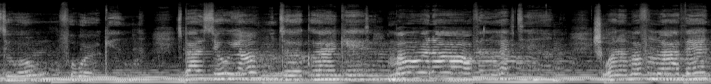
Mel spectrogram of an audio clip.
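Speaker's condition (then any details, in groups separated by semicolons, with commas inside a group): No condition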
